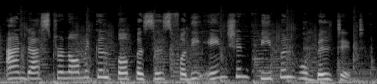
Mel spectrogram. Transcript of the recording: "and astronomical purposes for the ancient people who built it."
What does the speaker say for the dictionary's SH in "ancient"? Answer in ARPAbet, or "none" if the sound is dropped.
SH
